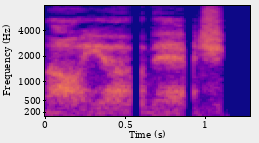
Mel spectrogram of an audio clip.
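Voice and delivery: soft, slow, whispered mocking jab.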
